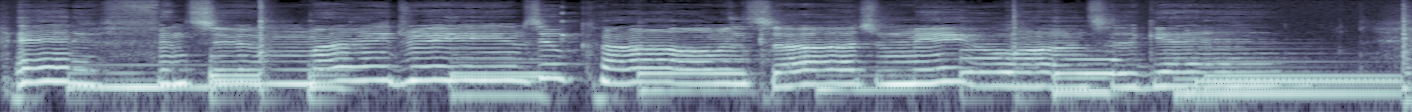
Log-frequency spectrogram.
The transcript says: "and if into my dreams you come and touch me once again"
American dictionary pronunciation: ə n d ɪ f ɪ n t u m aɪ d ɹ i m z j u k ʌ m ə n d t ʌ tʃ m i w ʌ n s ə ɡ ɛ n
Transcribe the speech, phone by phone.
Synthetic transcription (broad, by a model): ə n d ɪ f ɪ n t u m aɪ d ɹ i m z j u k ʌ m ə n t ʌ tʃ m i w ʌ n s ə ɡ ɛ n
